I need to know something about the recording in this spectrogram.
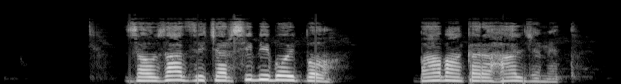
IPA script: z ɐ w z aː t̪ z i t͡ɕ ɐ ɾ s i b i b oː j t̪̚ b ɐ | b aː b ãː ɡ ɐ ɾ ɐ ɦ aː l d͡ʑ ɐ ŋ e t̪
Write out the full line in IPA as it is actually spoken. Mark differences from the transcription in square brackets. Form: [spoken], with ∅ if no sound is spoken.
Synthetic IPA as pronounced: z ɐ w z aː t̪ z i t͡ɕ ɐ ɾ s i b i b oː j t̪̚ b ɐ | b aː b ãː [k] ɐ ɾ ɐ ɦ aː l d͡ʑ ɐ [m] e t̪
